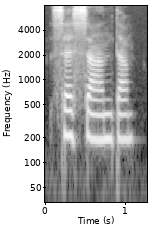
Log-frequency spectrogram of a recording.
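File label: "sessanta", female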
